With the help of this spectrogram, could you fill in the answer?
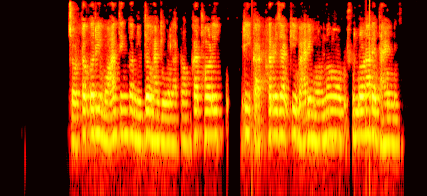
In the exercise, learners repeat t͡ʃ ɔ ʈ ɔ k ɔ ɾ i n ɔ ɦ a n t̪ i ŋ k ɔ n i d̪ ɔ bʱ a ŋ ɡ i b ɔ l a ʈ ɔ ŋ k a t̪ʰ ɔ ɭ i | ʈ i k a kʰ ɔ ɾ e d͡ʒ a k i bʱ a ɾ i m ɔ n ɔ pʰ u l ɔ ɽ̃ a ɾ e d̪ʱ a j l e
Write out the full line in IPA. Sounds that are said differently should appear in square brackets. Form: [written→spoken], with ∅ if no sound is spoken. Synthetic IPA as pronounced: t͡ʃ ɔ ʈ ɔ k ɔ ɾ i [n→m] ɔ ɦ a n t̪ i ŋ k ɔ n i d̪ ɔ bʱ a ŋ ɡ i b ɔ l a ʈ ɔ ŋ k a t̪ʰ ɔ ɭ i | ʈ i k a kʰ ɔ ɾ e d͡ʒ a k i bʱ a ɾ i m ɔ n ɔ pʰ u l ɔ ɽ̃ a ɾ e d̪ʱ a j l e

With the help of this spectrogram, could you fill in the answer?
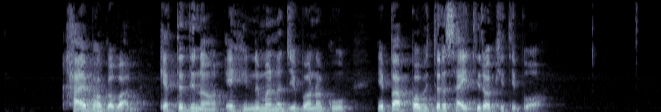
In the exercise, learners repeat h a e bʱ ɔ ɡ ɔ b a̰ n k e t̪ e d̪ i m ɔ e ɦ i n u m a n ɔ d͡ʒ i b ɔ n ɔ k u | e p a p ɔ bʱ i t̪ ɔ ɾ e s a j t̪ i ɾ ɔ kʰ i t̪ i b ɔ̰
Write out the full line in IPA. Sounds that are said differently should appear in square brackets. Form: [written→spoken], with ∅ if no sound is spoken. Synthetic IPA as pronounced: h a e bʱ ɔ ɡ ɔ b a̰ n k e t̪ e d̪ i [m→n] ɔ e ɦ i n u m a n ɔ d͡ʒ i b ɔ n ɔ k u | e p a p ɔ bʱ i t̪ ɔ ɾ e s a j t̪ i ɾ ɔ kʰ i [t̪→t̪ʰ] i b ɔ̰

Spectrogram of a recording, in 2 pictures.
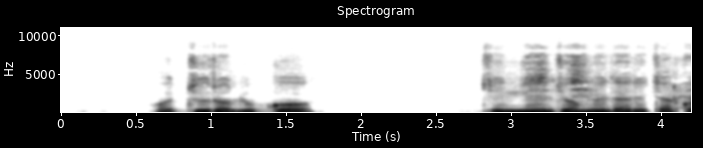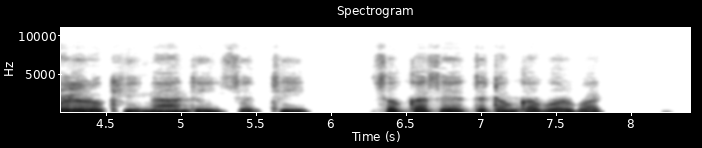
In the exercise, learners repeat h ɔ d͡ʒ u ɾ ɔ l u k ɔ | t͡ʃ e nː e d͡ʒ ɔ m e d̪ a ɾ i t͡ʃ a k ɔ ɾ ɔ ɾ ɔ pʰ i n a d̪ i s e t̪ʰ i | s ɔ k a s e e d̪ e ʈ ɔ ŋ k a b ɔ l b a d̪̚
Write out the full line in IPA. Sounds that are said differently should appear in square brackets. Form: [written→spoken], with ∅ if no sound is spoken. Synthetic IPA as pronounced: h ɔ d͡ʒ u ɾ ɔ l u k ɔ | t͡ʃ [e→i] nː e d͡ʒ ɔ m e d̪ a ɾ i t͡ʃ a k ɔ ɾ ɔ ɾ ɔ [pʰ→kʰ] i n a d̪ i s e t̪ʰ i | s ɔ k a s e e [d̪→t̪] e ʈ ɔ ŋ k a b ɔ [l→ɾ] b a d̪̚

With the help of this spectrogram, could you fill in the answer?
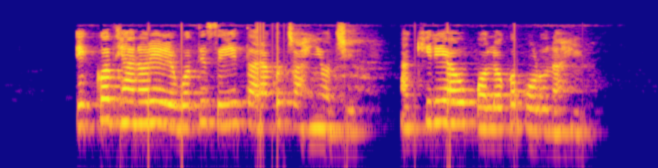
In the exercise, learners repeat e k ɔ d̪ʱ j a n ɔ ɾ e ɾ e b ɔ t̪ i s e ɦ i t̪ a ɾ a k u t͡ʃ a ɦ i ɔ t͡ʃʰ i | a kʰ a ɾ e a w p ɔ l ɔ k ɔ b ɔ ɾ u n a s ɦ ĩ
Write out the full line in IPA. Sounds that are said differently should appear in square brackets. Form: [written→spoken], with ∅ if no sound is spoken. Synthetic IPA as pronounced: e k ɔ d̪ʱ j a n ɔ ɾ e ɾ e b ɔ t̪ i s e ɦ i t̪ a ɾ a k u t͡ʃ a ɦ i ɔ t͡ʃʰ i | a kʰ [a→i] ɾ e a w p ɔ l ɔ k ɔ [b→p] ɔ [ɾ→ɽ] u n a [s→∅] ɦ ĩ

